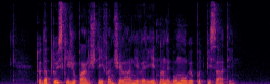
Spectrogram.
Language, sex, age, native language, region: Slovenian, male, 30-49, Slovenian, Drava region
